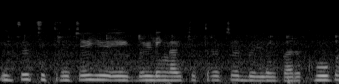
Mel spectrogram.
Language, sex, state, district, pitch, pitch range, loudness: Garhwali, female, Uttarakhand, Tehri Garhwal, 195 Hz, 190-210 Hz, -34 LUFS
